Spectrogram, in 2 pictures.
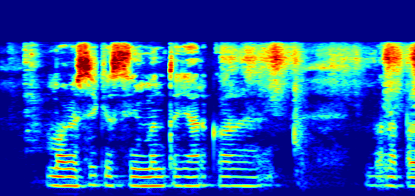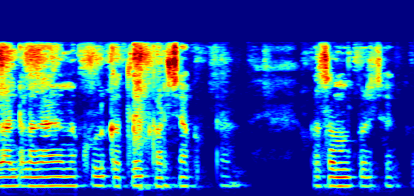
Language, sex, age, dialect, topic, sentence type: Maithili, male, 18-24, Southern/Standard, agriculture, question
